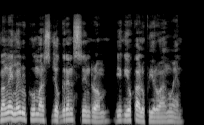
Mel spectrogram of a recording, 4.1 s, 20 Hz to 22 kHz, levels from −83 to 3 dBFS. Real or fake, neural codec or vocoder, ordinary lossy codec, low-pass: fake; vocoder, 44.1 kHz, 128 mel bands, Pupu-Vocoder; AAC, 64 kbps; 14.4 kHz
